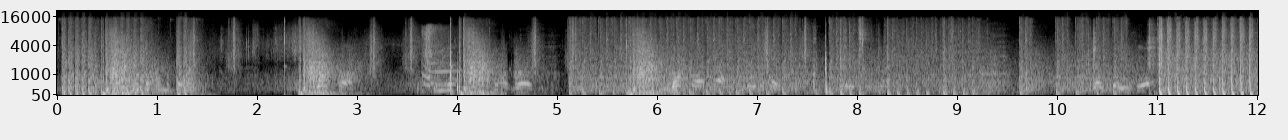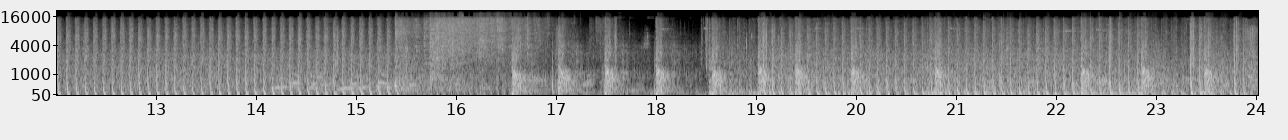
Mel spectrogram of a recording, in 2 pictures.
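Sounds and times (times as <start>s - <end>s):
automatic gunfire: 0.0s - 3.2s, 3.9s - 15.8s, 16.4s - 24.0s
single gunshots: 2.2s - 8.4s, 14.3s - 21.3s, 22.2s - 24.0s.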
